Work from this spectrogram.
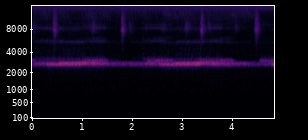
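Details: Night chorus of crickets chirping in the grass, warm summer, Bulgaria, surround microphone: a constant high ringing trill, gently swelling and softening, punctuated by occasional short bright ticks.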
